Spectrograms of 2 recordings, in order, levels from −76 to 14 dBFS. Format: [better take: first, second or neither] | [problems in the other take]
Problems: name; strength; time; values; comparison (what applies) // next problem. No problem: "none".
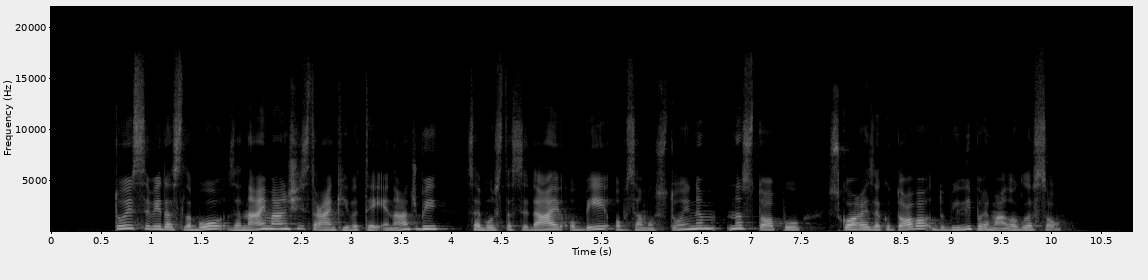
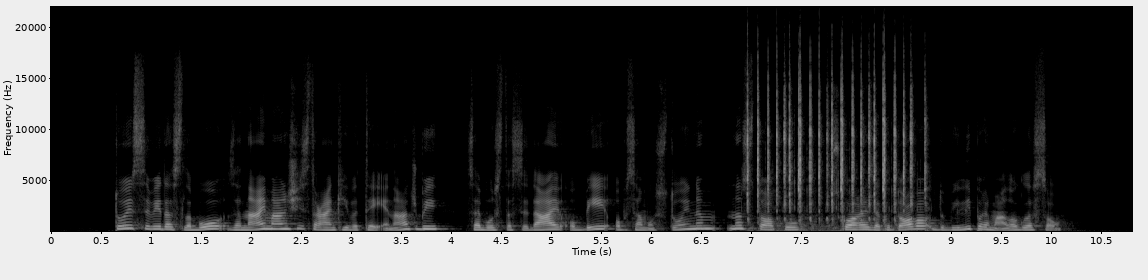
first | background sound (Mechanisms / Bicycle); 1 dB above the speech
